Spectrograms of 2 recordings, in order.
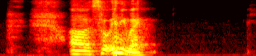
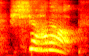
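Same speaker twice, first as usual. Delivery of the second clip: shut up; 10 semitones higher, 5 dB louder than usual. Retold or imitated. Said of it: "people would be like".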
